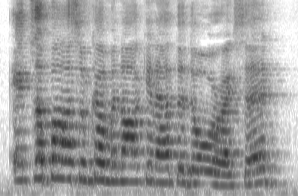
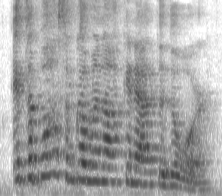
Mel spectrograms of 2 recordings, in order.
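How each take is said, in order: First: High, loud excited cry; excited shout. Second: High loud excited call; excited shout. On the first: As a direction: shout the news to the family. Child shouts discovery. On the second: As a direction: call it out again eagerly. Child repeats shout. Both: Acted.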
